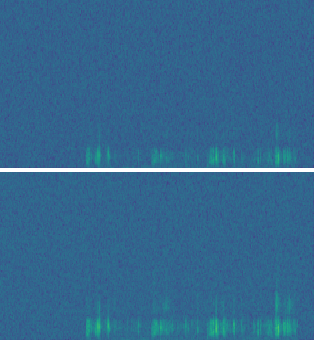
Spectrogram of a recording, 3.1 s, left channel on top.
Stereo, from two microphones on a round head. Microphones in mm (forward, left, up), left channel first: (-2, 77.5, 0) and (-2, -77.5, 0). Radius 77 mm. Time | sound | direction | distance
0.9 | running footsteps | 50° right (ahead or behind) | ?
